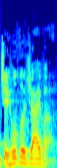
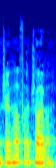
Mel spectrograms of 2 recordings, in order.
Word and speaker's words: Jehovah Jireh: 有没有人听过英文怎么读？ – 有时候英文的诗歌会唱 Jehovah Jireh。 – 有时候英文的诗歌会唱，刚才 Jehovah Jireh。 – 咁其实咧，希伯来文咧就系、是、如果我哋用翻 Jehovah 啦，耶和华啦，Jehovah Jireh。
